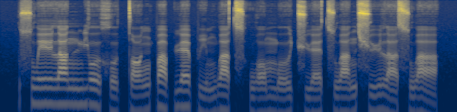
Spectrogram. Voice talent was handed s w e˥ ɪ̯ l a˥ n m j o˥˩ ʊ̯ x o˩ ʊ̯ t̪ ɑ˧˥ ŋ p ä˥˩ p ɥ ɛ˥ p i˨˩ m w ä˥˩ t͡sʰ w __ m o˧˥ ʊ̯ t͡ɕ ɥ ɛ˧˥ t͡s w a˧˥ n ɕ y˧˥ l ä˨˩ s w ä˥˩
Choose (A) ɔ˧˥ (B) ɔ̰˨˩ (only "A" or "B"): A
